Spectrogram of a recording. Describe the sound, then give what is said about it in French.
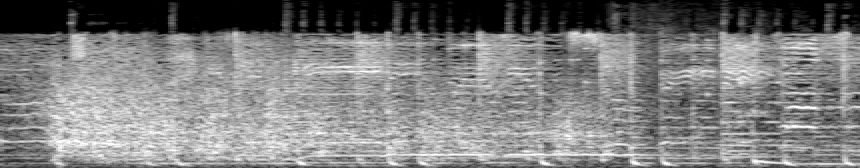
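A loud, dense storm sound effect: rolling thunder and rushing noise over low droning tones, sustained throughout with no voices. “C'est l'histoire de Storm, une eau de toilette au nom orageux, qui par une nuit de tempête changea la règle du jeu.”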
